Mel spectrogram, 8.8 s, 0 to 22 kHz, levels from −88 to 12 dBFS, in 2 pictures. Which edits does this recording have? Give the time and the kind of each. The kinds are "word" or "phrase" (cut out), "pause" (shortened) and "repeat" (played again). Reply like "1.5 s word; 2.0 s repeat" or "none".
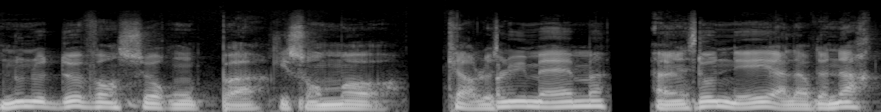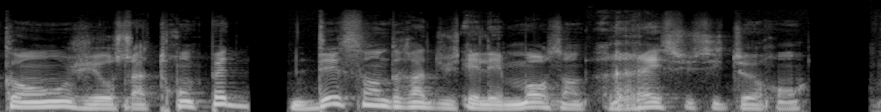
1.3 s word; 2.5 s word; 3.5 s word; 4.1 s word; 5.1 s word; 5.6 s word; 6.7 s word; 7.3 s word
